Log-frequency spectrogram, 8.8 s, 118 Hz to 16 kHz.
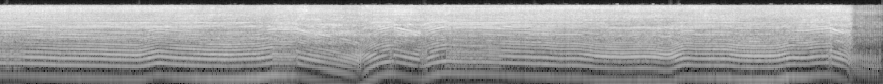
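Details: Rebuilt Husqvarna 262XP two-stroke chainsaw breaking in, compression up, bucking dry, partly rotten pine: howl sags as chain bites into log, snaps straight back to full revs; strong, healthy running under load.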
